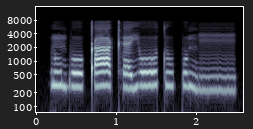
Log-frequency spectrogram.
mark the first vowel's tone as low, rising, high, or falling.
low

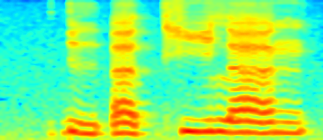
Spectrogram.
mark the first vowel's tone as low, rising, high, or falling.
low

